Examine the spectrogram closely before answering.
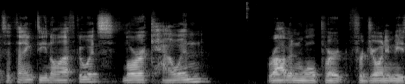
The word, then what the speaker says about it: Cowan: And I'm Laura Cowan, it's pronounced Cowan, and you can reach me, that sounds okay,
